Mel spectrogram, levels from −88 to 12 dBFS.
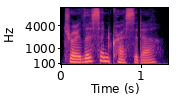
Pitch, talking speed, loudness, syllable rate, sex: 185 Hz, 135 wpm, -16 LUFS, 4.7 syllables/s, female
